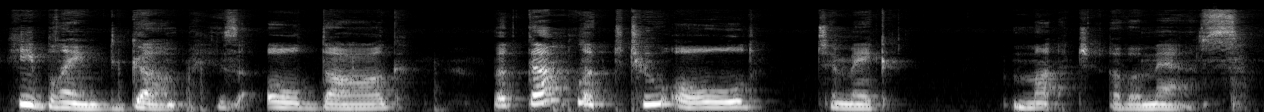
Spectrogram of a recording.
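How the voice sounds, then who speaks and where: A woman narrates a children's picture book in a slightly husky voice. Her reading is unhurried, with lively rises and falls. She breaks off for casual asides to her young listeners. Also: lowish voice. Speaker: read-aloud storyteller for young children. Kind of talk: expressive storybook narration with chatty asides.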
